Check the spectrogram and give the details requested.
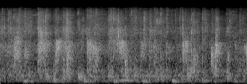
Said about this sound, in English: Yeah, y'all can clap for that. I appreciate it.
